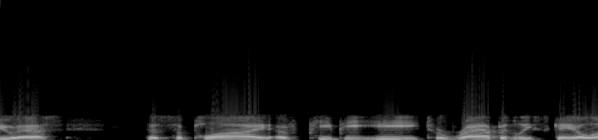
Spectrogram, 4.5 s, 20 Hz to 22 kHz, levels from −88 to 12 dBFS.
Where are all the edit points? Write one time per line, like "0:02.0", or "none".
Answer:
none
